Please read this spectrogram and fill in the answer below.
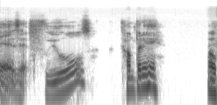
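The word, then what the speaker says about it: Phule: adventures and how do you say is it fuels company Oh fools I think it's holes okay so it's @f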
